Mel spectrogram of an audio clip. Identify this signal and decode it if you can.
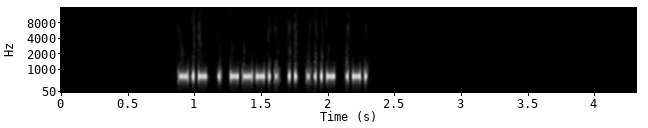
Morse code, heard as a keyed tone, about 45 wpm, 700 Hz. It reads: KE8IVR
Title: USA Call Signs - 6 Characters - Repeated 2x - 50wpm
